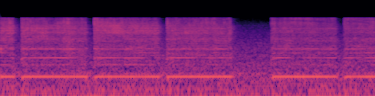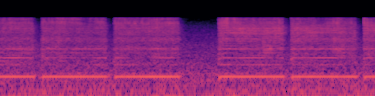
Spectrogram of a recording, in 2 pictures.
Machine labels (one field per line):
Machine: slide rail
